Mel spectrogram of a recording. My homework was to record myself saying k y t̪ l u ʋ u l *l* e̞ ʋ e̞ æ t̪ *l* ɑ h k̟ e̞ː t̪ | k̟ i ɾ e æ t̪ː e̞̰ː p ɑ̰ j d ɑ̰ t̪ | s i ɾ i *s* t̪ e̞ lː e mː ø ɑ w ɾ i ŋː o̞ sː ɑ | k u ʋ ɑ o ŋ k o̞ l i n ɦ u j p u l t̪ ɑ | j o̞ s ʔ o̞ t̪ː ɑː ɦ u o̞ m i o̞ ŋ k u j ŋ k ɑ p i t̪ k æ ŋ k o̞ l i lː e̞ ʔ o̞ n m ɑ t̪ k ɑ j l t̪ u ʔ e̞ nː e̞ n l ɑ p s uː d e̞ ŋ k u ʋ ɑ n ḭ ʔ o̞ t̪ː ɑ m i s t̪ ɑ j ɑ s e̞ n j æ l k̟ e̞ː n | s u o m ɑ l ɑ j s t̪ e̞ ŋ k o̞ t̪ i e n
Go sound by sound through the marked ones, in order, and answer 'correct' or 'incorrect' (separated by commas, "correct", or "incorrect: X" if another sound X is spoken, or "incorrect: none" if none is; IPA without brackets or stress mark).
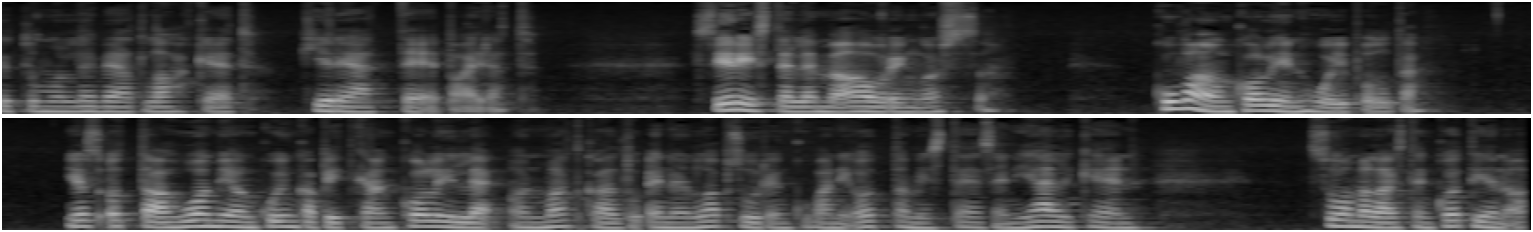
correct, correct, correct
